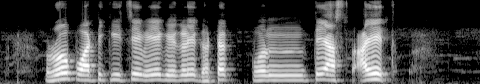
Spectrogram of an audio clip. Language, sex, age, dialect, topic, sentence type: Marathi, male, 36-40, Standard Marathi, agriculture, question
